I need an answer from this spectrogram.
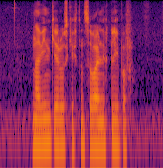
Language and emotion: Russian, neutral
